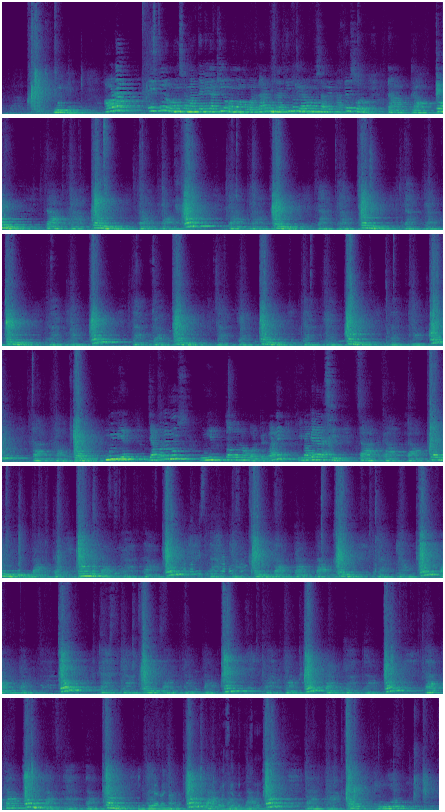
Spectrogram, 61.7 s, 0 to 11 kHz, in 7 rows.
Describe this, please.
20070228.flamenco.lesson.00
a female voice instructing on a basic flamenco rhythm. Audience clap hands, voices in background.Edirol R09 internal mics
voice, percussion, flamenco, hand-clapping, field-recording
